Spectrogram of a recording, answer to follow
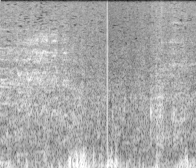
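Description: A horse cantering on a sand arena: dull hoofbeats in the steady rhythm of the canter stride.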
